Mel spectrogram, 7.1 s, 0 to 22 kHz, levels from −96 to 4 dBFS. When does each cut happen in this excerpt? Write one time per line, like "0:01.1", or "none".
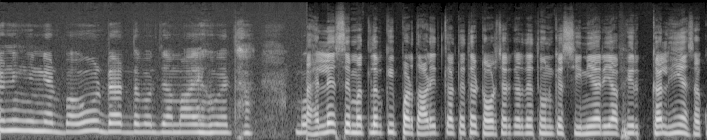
0:03.1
